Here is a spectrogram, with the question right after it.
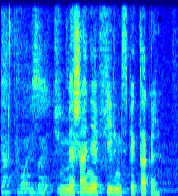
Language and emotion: Russian, neutral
